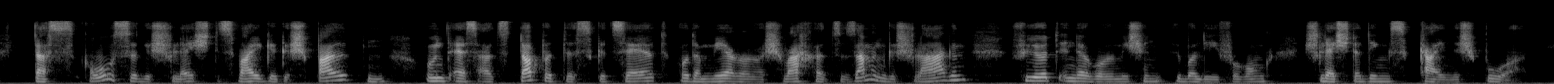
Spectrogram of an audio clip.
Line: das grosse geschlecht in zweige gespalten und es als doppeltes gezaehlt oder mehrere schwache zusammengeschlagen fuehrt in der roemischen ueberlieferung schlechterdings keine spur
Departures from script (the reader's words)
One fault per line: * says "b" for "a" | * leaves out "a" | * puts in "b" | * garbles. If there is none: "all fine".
* leaves out "in"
